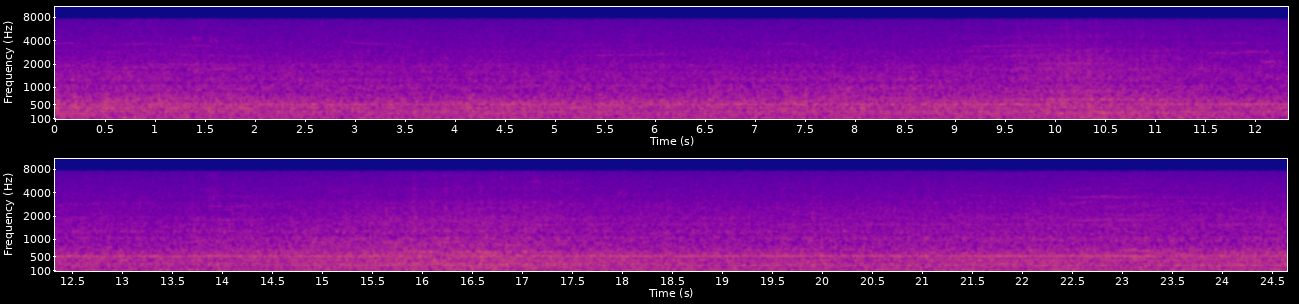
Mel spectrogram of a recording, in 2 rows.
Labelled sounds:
11.5	12.2	killer whale, southern resident, 2.1 to 3.8 kHz
22.3	23.2	killer whale, southern resident, 1.8 to 4.5 kHz

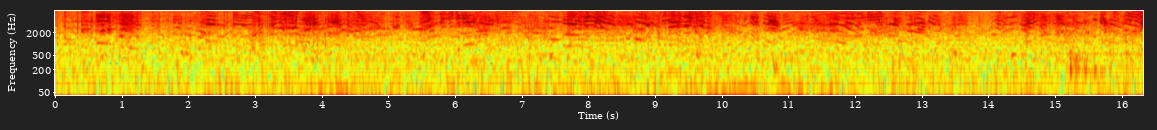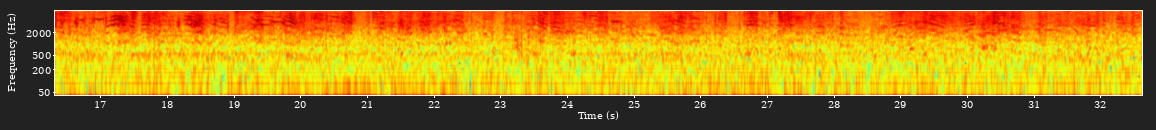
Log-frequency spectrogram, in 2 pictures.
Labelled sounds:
0.4	1.2	Pacific white-sided dolphin, 1.7 to 4.3 kHz
2.1	9.9	Pacific white-sided dolphin, 1.5 to 8.0 kHz
10.6	10.9	Pacific white-sided dolphin, 2.1 to 5.2 kHz
11.5	13.4	Pacific white-sided dolphin, 1.5 to 7.1 kHz
14.2	14.8	Pacific white-sided dolphin, 2.3 to 5.8 kHz
15.7	16.6	Pacific white-sided dolphin, 2.5 to 7.6 kHz
17.1	19.8	Pacific white-sided dolphin, 1.6 to 6.0 kHz
20.3	21.5	Pacific white-sided dolphin, 4.0 to 7.1 kHz
23.7	24.9	Pacific white-sided dolphin, 2.5 to 6.1 kHz
25.6	25.8	Pacific white-sided dolphin, 3.5 to 4.7 kHz
27.5	27.8	Pacific white-sided dolphin, 5.9 to 6.3 kHz
28.1	30.8	Pacific white-sided dolphin, 1.7 to 6.1 kHz
31.1	32.5	Pacific white-sided dolphin, 2.3 to 5.7 kHz

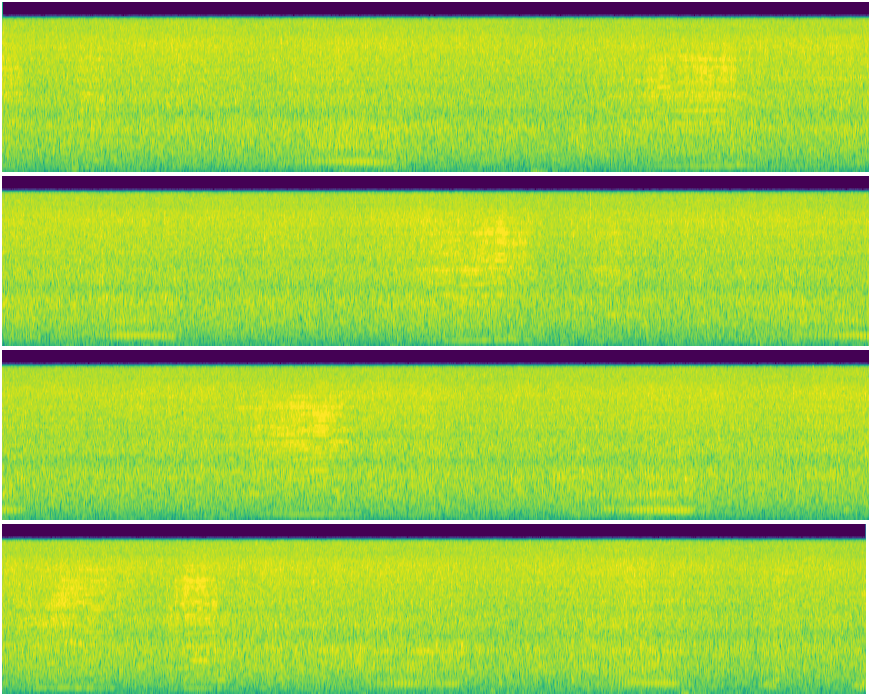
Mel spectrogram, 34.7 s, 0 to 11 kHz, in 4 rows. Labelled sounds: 27.7	28.1	humpback whale, 3.3 to 3.6 kHz

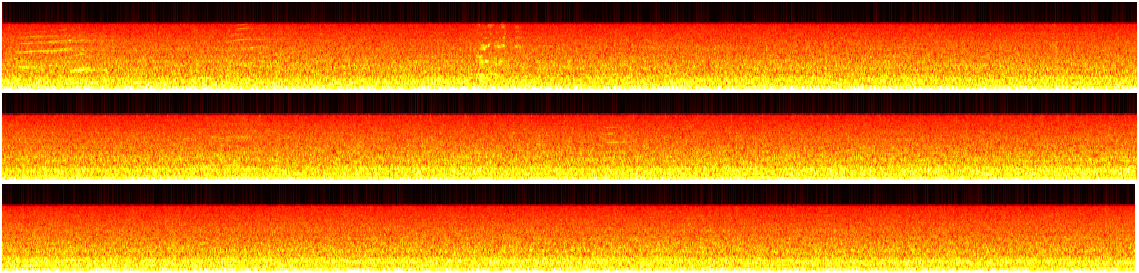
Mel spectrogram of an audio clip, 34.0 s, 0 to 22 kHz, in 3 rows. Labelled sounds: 4.6	5.2	killer whale, southern resident, 0.52 to 4.1 kHz

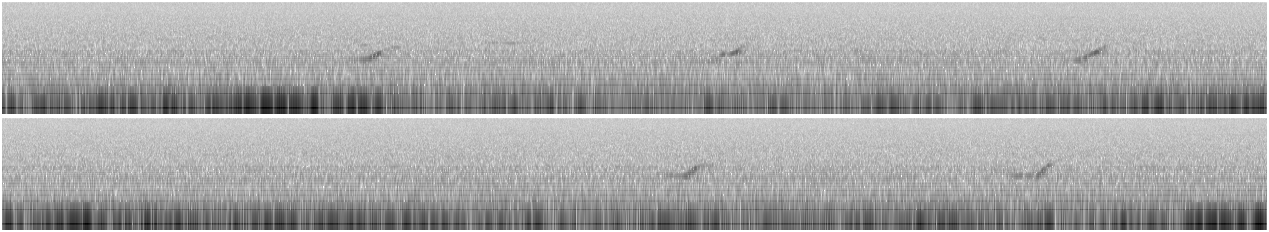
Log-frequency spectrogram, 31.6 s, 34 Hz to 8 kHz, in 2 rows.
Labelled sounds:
24.5	24.8	humpback whale, 0.80 to 0.99 kHz

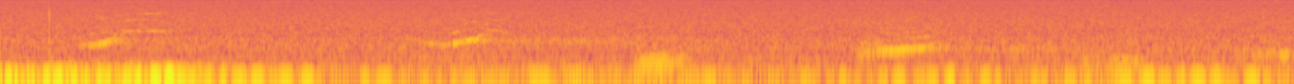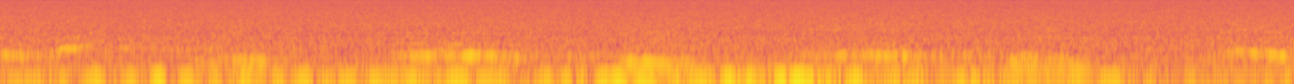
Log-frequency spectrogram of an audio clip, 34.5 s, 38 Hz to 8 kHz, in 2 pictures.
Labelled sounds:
1.6	2.2	humpback whale, 0.93 to 3.4 kHz
6.0	6.7	humpback whale, 0.93 to 1.2 kHz

